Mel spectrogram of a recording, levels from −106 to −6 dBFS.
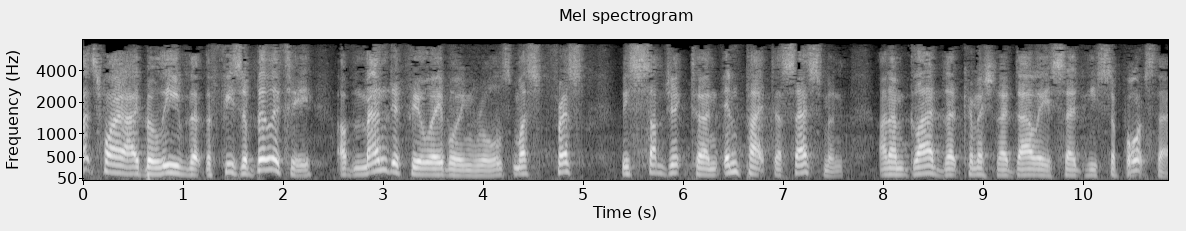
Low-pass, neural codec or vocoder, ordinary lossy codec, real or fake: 7.2 kHz; codec, 16 kHz, 1.1 kbps, Voila-Tokenizer; MP3, 32 kbps; fake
